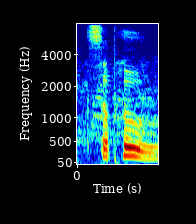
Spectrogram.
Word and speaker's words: Capouch: They're pronouncing it phonetically, and yeah. It's Sapu. Yeah, it's spelled Capouch.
